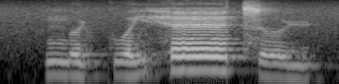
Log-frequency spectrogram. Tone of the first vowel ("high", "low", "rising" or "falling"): low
